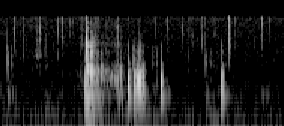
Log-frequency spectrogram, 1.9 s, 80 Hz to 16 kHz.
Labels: {"label": "biophony, knock croak", "recorder": "SoundTrap 300"}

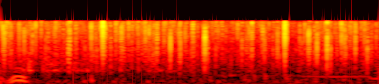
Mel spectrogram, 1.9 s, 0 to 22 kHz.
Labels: {"label": "biophony, cascading saw", "recorder": "SoundTrap 600 or HydroMoth"}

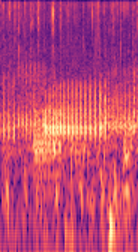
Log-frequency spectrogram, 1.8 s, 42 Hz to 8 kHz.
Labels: {"label": "biophony, rattle", "recorder": "SoundTrap 500"}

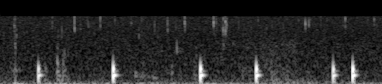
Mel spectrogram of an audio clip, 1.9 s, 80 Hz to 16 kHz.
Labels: {"label": "biophony, knock croak", "recorder": "SoundTrap 300"}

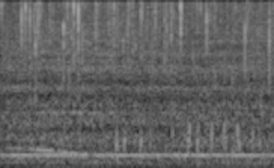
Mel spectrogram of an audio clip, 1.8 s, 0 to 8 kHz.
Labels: {"label": "biophony", "recorder": "SoundTrap 300"}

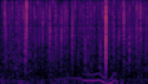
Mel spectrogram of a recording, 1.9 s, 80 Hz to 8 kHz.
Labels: {"label": "biophony, cascading saw", "recorder": "SoundTrap 600 or HydroMoth"}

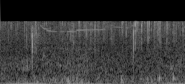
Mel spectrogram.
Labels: {"label": "biophony, dolphin", "recorder": "SoundTrap 500"}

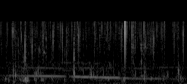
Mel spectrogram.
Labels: {"label": "biophony", "recorder": "SoundTrap 300"}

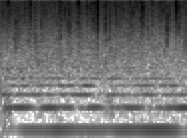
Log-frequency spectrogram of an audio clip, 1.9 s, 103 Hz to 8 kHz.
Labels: {"label": "biophony, midshipman", "recorder": "SoundTrap 500"}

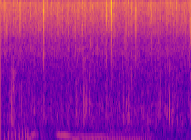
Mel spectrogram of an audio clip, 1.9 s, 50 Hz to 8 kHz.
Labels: {"label": "biophony", "recorder": "SoundTrap 300"}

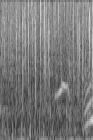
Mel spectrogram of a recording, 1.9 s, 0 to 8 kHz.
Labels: {"label": "biophony", "recorder": "SoundTrap 300"}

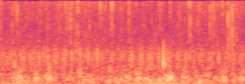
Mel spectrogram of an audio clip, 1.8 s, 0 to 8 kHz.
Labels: {"label": "biophony, rattle", "recorder": "SoundTrap 500"}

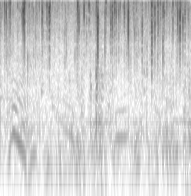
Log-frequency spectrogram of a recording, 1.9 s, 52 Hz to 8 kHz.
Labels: {"label": "biophony, cascading saw", "recorder": "SoundTrap 600 or HydroMoth"}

